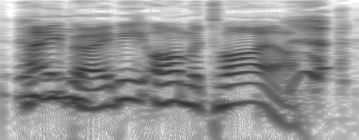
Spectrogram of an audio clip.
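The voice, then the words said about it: Silly character voice of a tire. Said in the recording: “my tire impression”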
